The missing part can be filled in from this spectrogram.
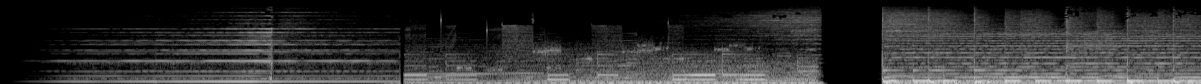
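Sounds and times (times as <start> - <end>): ringing logo tone: 0.2 - 8.2.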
